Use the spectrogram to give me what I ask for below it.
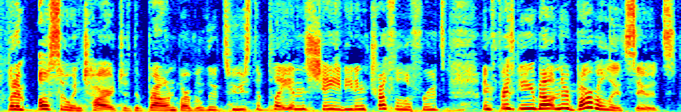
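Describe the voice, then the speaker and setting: A woman's voice: high-pitched, expressive, fairly quick, pitched above the performer's own voice. A woman voicing an indignant old forest creature from a storybook, scolding and pleading in rhyme recited by rote. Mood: indignant, sorrowful.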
